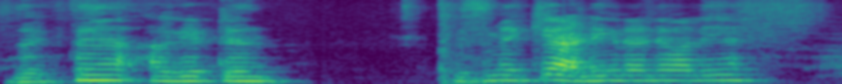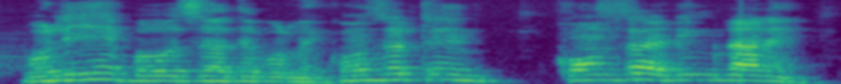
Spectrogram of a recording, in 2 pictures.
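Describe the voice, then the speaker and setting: A man's voice: sits high, steady tone, quick pace. Scolding man teaching a class. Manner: scolding, repetitive drilling, addresses pupils directly. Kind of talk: classroom grammar lesson.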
